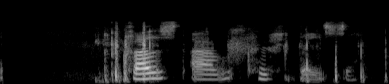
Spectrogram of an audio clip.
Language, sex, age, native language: Icelandic, female, 18-19, Icelandic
